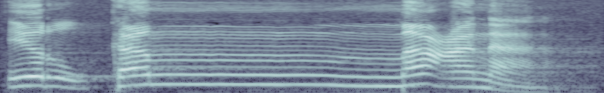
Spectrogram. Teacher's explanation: Dibaca tidak irkam ma'ana tetapi irkam ma'ana, disertai dengan gunnah, ditahan, tidak boleh tergesa-gesa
